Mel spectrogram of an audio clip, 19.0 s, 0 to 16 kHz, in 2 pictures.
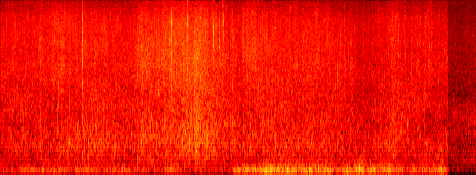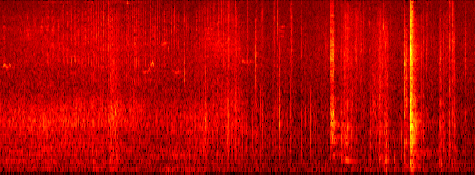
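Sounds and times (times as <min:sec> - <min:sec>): wind buffeting microphone: 0:00.0 - 0:09.0
lake waves lapping: 0:00.0 - 0:17.2
bicycle rolling over concrete: 0:00.0 - 0:17.6
bicycle clicks and knocks: 0:10.7 - 0:19.0.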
